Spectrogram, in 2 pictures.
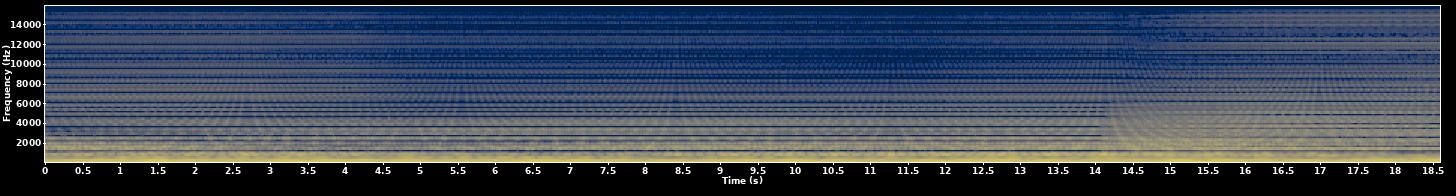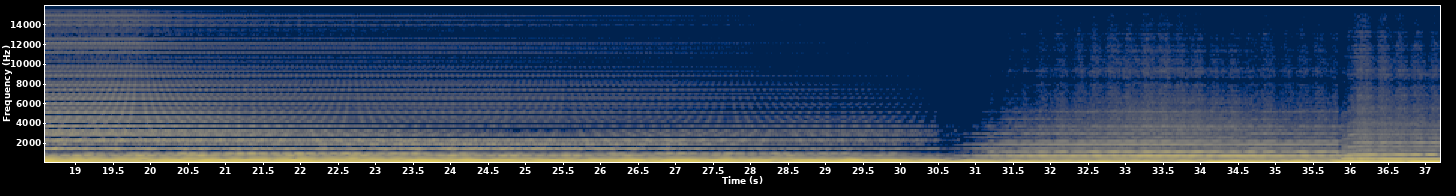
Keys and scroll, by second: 16.1 Return, 25.1 F9, 36.5 Escape.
